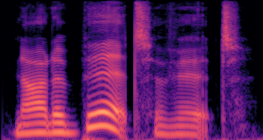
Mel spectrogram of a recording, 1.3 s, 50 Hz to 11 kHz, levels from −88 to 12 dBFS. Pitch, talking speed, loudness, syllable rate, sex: 185 Hz, 230 wpm, -17 LUFS, 4.4 syllables/s, female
